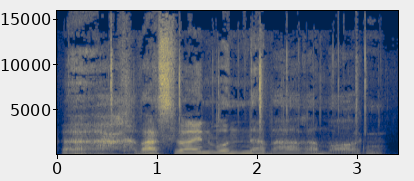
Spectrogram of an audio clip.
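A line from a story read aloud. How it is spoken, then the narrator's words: Muttering to self. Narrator (German): murmelte zu sich selbst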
